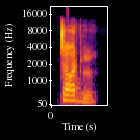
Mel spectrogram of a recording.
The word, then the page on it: toddle: Indian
